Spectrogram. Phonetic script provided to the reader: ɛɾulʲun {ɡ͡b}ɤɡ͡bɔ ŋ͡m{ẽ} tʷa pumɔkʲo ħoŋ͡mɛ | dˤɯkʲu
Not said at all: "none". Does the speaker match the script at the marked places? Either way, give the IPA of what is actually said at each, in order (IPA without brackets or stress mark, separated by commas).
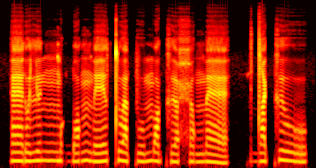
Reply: ŋ͡m, e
